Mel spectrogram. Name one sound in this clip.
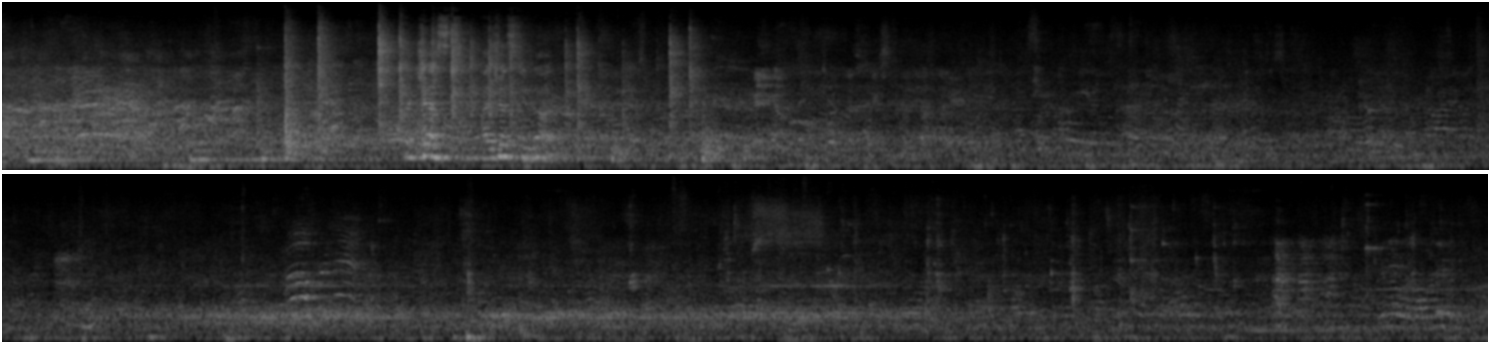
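An orchestra and band play music in a large echoing hall.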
